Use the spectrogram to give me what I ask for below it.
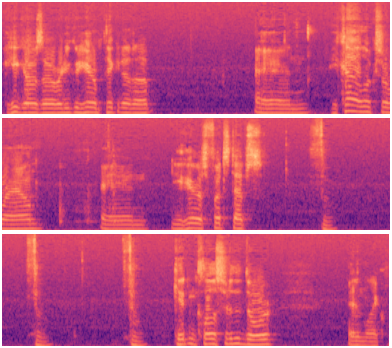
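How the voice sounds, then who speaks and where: A man's voice: on the high side, moderate pace, rough recording. Casual young man running a tabletop game. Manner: casual, filler-heavy storytelling. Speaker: dungeon master.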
